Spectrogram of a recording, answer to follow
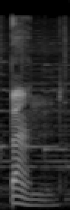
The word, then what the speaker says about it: banned: band, band, band. The ED is pronounced d, band.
